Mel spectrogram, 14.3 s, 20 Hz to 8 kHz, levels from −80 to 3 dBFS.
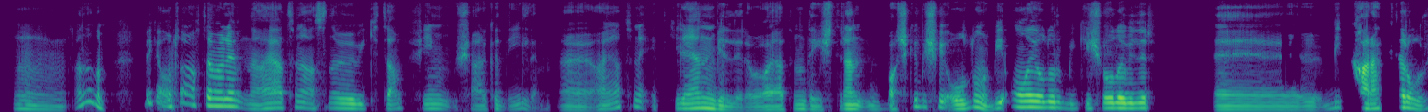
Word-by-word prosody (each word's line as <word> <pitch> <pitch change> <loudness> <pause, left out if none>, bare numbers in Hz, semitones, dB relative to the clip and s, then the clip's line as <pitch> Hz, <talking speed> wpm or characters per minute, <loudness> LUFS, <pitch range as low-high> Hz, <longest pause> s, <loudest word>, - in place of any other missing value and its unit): Hımm, 100 -5 -9
anladım. 290 +4 -6 0.4
Peki 270 - -9
o 170 - -4
tarafta 215 0 -1
böyle 190 -1 +5 0.2
hayatını 135 +6 -3
aslında 130 +2 -8
böyle 125 -1 +2
bir 120 - -4
kitap, 120 +2 -8
film, 120 -2 -9
şarkı 95 +1 -10
değil 110 +4 -13
de, - - -20 0.2
eee, 95 - -16 0.3
hayatını 140 - -8
etkileyen 125 -3 +1
birileri, 85 -5 -4
o 85 0 -7
hayatını 95 +5 -3
değiştiren 105 +3 -1 0.2
başka 175 - -2
bir 160 - -7
şey 155 0 0
oldu 115 +8 +1
mu? 105 -12 +1
Bir 140 - +1
olay 160 -2 +7
olur, 150 -3 +4
bir 120 +1 -11
kişi 125 +3 -3
olabilir, 135 0 +6 0.6
eee, 95 -1 -4 0.4
bir 140 +8 -11
karakter 130 +4 +5
olur. 115 -6 +1
120 Hz, 155 wpm, -25 LUFS, 100-145 Hz, 0.6 s, olay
